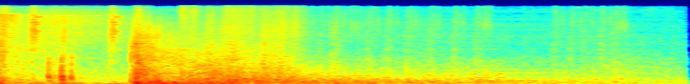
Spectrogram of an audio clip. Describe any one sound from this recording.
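A loud blast booms close by and rumbles away.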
